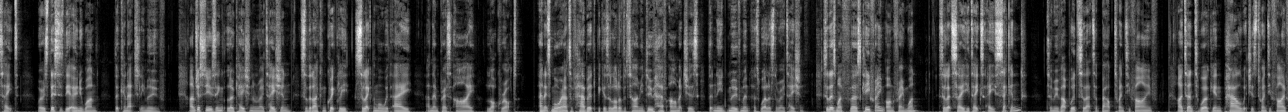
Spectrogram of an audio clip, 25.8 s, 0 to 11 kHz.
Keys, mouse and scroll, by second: 0.8 click, 1.9 g, 3.1 right click, 7.7 a, 23.1-25.7 right drag.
